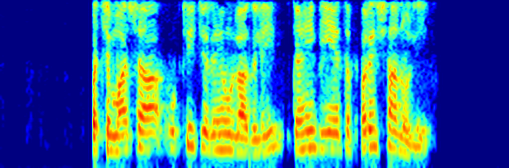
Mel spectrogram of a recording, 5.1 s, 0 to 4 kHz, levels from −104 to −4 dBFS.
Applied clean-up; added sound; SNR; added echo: none; none; none; none.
